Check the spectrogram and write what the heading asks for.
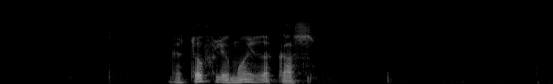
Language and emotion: Russian, neutral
